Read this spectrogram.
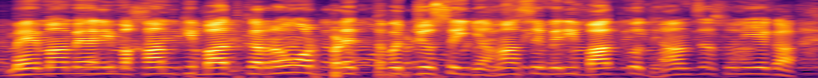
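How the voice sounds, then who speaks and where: A man preaching an impassioned religious sermon at a gathering, rising to shouts and calling on the listeners to respond. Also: high-pitched, flat delivery, quick pace. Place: religious gathering before a crowd. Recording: live gathering with crowd behind.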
